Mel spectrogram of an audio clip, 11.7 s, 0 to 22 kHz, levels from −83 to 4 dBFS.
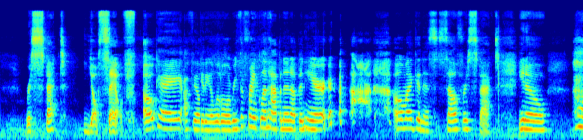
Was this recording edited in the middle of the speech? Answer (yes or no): yes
